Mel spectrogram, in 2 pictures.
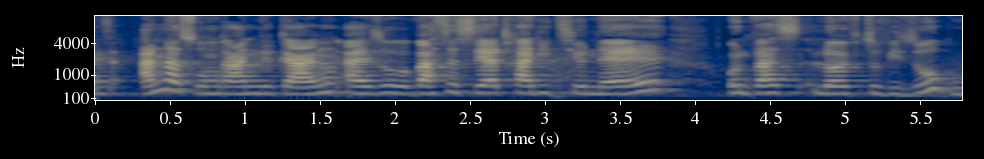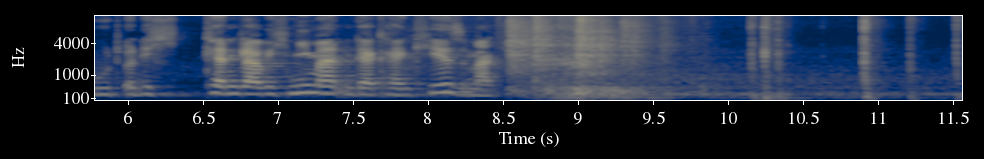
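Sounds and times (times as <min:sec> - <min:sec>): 
speech: 0:00.0 - 0:09.3
laptop keyboard keys clicking while typing commands: 0:10.1 - 0:11.5.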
